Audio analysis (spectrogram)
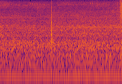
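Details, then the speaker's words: Air conditioner with a no-cooling complaint traced to a bad capacitor: steady low hum with an even fan whoosh and no clicking, buzzing or straining; the compressor comes on and the fan runs normally. "That sounds like a sound of a compressor coming on. And we'll know in a second cuz this line will start to condensate and get cold."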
